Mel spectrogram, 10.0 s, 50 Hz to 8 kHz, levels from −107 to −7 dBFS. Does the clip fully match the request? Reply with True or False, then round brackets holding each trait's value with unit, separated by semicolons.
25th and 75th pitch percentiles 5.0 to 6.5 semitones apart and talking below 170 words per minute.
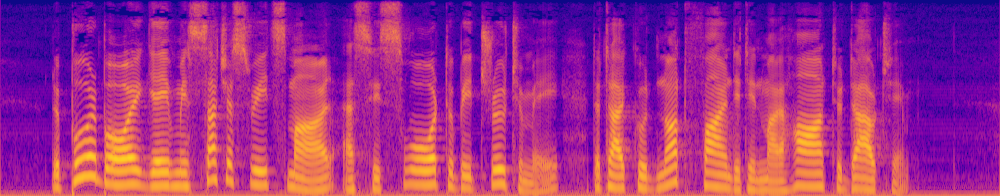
False (5.3 semitones; 175 wpm)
